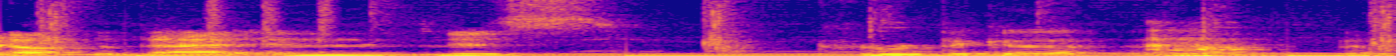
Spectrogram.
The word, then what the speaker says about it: Kurapika: And there's Kuripika, that's how you say his name.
